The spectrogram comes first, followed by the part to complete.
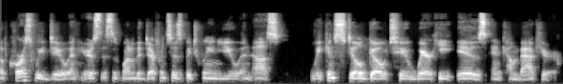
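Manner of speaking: slow, deliberate, each word landing.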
